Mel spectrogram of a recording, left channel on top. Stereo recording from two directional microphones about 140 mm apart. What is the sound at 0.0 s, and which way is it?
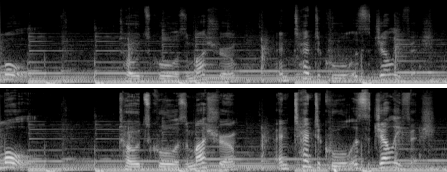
Speech, 55° right (ahead or behind).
